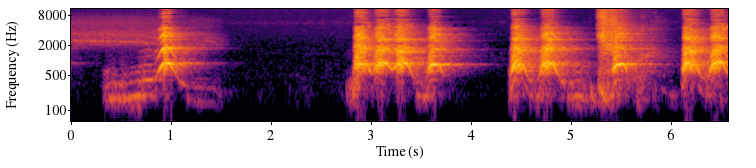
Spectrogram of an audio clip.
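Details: Shih Tzu barking and howling in response to someone sneezing, a pet dog at home; sharp harmonic barks come in clustered bursts of three to four, separated by short silences, with a soft human sound at the start.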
